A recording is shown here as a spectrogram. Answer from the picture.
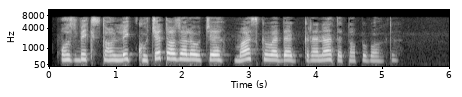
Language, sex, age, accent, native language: Uzbek, female, 18-24, Toshkent viloyati, Uzbek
